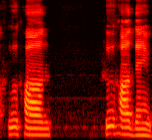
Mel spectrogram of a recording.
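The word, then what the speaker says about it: Hoegaarden: 現地での発音はフーハーデンビットに近い。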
